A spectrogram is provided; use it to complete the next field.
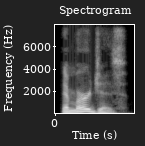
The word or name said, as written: emerges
